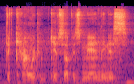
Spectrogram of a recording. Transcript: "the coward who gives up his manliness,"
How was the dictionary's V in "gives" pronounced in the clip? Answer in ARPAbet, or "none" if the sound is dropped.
V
